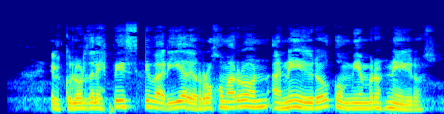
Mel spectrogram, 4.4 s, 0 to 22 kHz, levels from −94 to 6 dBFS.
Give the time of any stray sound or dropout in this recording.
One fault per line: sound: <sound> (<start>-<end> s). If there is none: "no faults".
sound: dropout (1.4-1.5 s)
